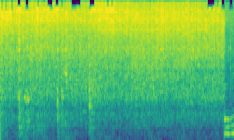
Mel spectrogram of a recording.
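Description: Onions with salt, garlic and cumin fry in a pan, giving a steady close sizzle broken by a few scraping stirs and a louder clatter near the end.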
